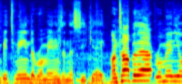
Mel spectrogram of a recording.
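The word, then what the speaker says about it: Székely: Then we get to the CK people, the second most populous minority. Yes, that's how you pronounce it, CK.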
